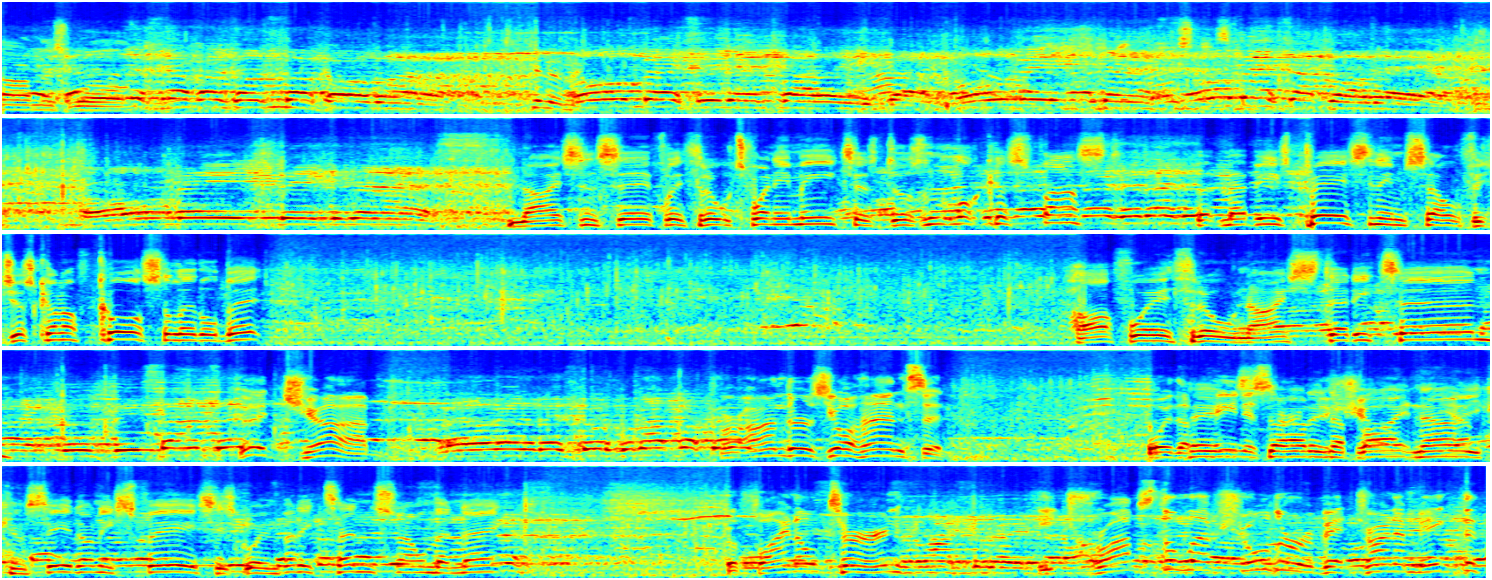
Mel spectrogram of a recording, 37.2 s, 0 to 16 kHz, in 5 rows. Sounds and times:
Speech: 0:00.0 - 0:16.2, 0:20.2 - 0:27.0, 0:27.8 - 0:32.8, 0:33.4 - 0:37.1.

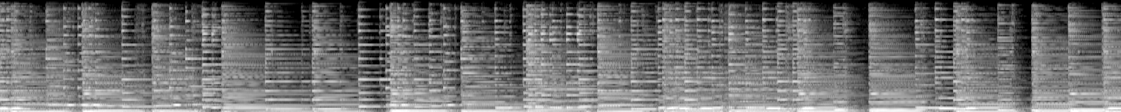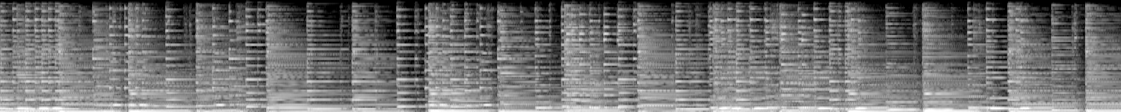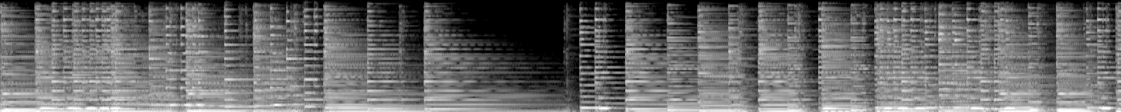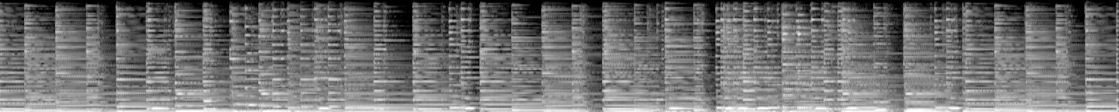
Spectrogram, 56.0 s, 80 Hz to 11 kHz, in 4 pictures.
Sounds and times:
Harpsichord: 0:00.0 - 0:56.0.

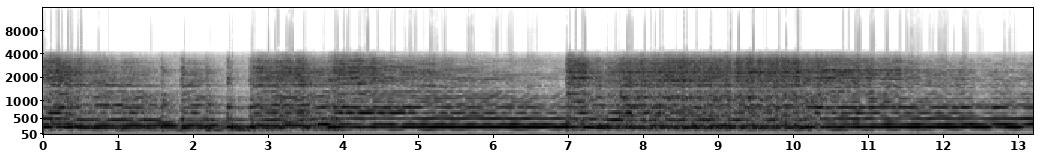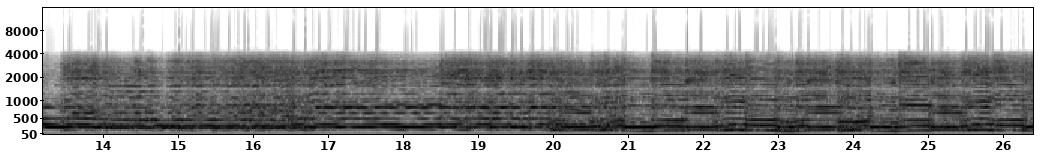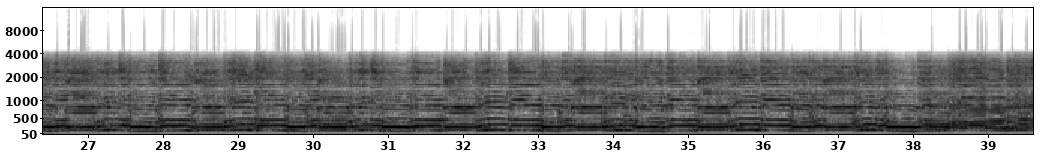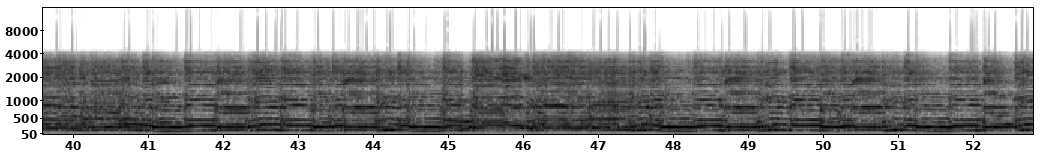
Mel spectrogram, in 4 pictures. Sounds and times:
Electric guitar: 0:00.0 - 0:52.8.

